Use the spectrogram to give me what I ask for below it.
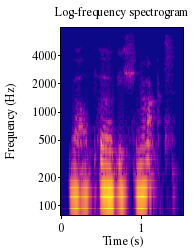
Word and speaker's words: Walpurgisnacht: Or Walpurgisnacht, which I guess is the original pronunciation, as it's likely German in origin.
